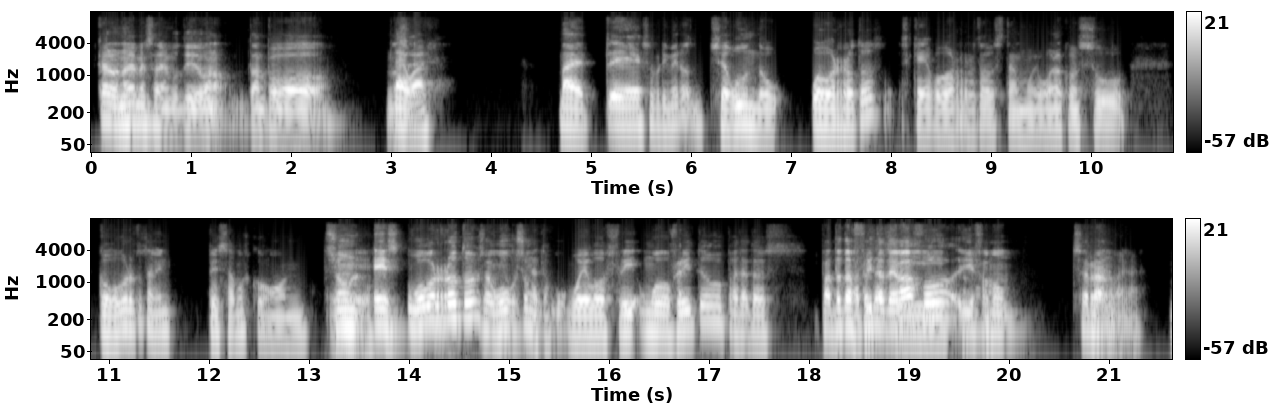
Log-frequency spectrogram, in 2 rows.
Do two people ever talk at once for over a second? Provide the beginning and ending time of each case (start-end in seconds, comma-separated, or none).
18.4-19.9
